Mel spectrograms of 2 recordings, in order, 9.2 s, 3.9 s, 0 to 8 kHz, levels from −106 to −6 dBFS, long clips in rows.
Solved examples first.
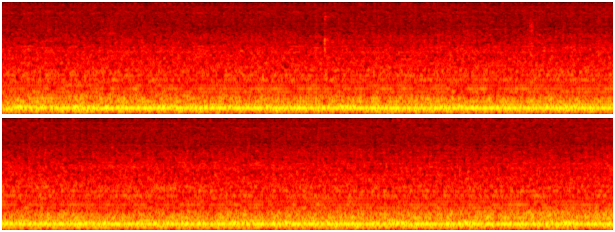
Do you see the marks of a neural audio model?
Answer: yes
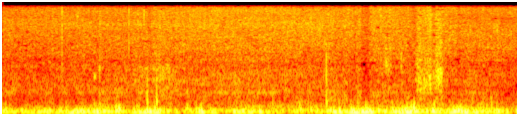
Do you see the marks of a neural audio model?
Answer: no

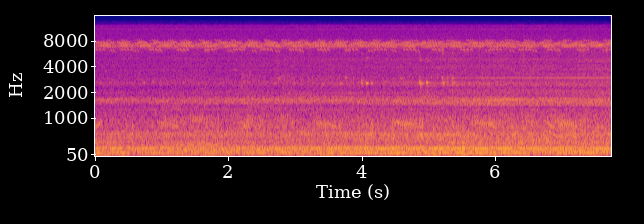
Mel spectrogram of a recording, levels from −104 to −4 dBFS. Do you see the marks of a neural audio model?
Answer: no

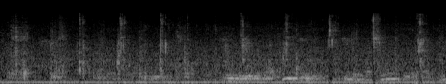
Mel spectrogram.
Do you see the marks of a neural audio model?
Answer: no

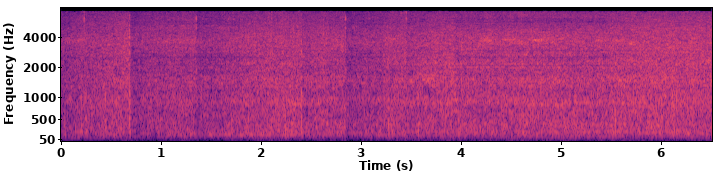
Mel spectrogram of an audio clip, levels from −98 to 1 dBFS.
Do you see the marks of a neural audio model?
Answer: no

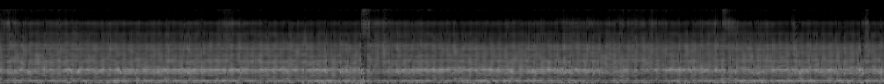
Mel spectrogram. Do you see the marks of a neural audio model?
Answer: yes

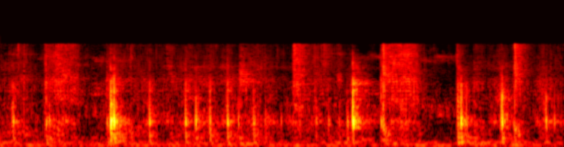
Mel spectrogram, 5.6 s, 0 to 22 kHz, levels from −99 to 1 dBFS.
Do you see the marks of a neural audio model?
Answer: yes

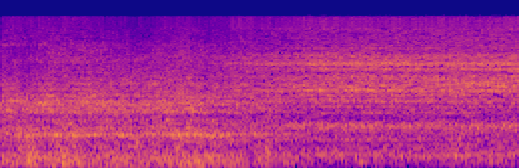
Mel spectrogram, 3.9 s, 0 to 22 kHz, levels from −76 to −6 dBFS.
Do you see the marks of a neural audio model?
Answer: no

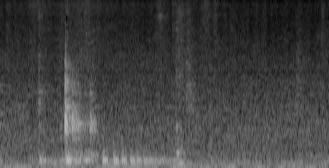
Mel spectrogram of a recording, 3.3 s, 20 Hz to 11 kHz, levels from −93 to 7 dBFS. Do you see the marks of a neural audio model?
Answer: no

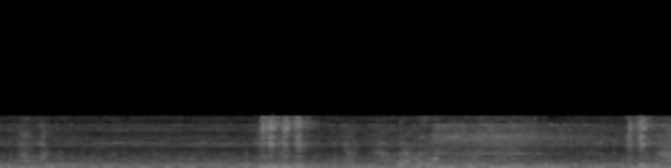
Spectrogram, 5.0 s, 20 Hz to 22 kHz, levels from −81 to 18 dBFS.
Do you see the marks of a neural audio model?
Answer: yes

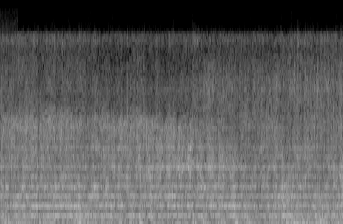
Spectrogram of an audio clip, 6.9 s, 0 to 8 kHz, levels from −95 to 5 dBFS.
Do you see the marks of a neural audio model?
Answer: yes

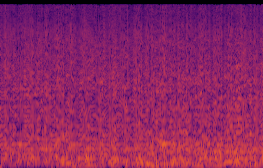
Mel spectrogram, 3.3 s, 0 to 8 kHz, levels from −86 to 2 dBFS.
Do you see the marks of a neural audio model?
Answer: yes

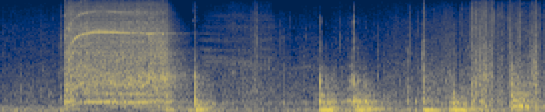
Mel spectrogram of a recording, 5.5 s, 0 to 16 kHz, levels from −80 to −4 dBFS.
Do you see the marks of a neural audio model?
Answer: no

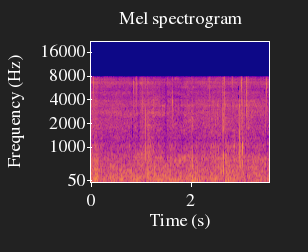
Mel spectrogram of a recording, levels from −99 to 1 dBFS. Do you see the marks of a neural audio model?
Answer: yes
